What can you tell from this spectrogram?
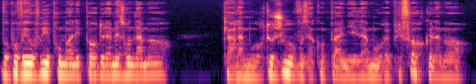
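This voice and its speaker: A man voicing a lonely, centuries-old male ghost who speaks sadly, in a hushed and dreamy way. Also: medium pitch, steady tone, moderate pace, breathy edge, lightly acted. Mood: sorrowful, dreamy.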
